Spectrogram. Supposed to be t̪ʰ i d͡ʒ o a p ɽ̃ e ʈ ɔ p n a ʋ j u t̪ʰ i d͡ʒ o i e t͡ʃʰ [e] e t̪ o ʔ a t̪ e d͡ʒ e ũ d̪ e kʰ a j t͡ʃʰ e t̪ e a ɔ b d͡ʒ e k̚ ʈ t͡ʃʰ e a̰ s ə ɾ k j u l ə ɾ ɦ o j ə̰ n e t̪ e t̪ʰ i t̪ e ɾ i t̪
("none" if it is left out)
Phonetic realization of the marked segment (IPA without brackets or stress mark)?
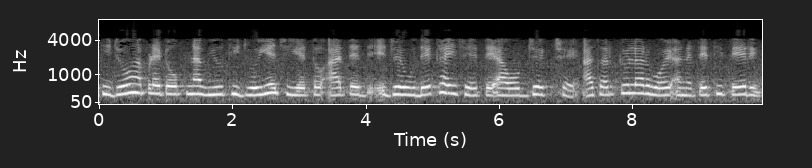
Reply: i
